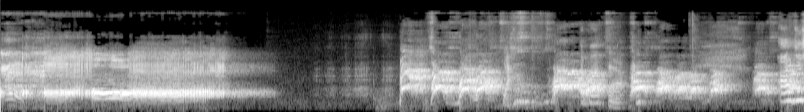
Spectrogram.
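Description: The animated outhouse decoration's electronic sound plays on and fades out about three seconds in. After a short silence a small dog barks and whimpers several times, about once a second.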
